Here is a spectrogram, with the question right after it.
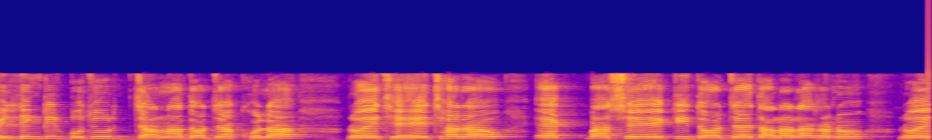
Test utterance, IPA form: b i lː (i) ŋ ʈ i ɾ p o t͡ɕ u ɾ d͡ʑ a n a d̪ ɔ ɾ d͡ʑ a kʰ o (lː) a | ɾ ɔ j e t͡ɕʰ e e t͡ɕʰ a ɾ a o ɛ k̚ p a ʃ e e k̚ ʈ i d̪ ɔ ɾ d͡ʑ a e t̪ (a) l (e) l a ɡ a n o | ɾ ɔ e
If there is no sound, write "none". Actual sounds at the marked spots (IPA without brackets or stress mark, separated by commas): i, l, a, a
